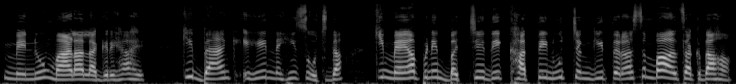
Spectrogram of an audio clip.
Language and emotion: Punjabi, disgusted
